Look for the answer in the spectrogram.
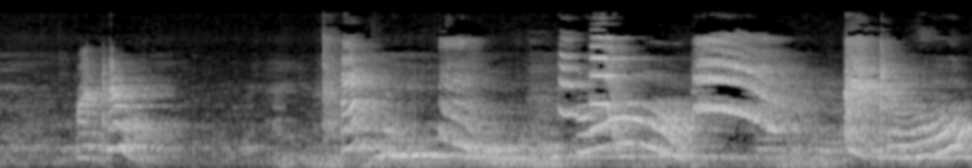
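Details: Indian parrots kept at home chattering indoors: a string of loud, nasal squawks and arched, rising-then-falling calls, roughly one each second, some sounding almost speech-like, in a small room.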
